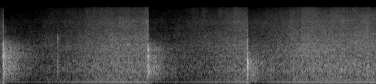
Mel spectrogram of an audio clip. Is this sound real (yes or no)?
yes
